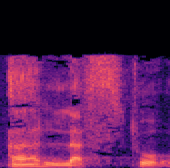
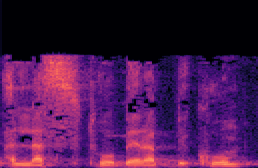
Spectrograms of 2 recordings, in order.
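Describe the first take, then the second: First: الستو drawn out slowly with a rising end; stretched word. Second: Said in the usual way. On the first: Shown as a demonstration. Teacher singles out الستو for students, slow and rising. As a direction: linger on الستو, stretching every syllable, lift the end. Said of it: "الستو، rise". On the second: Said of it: "آیهٔ شریفهٔ".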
